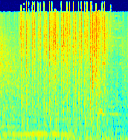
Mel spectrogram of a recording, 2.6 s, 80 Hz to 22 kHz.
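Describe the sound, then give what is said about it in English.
Dense battle gunfire crackles in rapid overlapping bursts, with heavy booming blasts from a Napoleon cannon firing 6-pound iron cannonballs from fieldstone bunkers underneath, loud, forming a continuous chaotic barrage with no speech. “a huge gout of flame belched from one of the fieldstone bunkers. By the three Kennedys, that was a Napoleon.”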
